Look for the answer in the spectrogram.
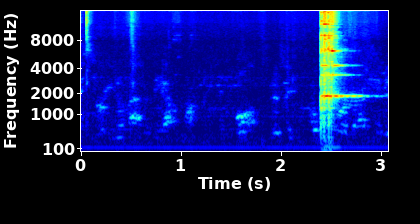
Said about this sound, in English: Oops, banging my glass into my other glass, my coffee. I'm getting water and I banged into my coffee. I apologize.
